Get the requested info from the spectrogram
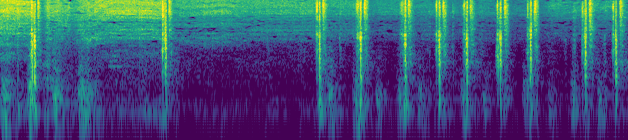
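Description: Pneumatic coil nailer firing nails to fasten metal roof straps to the sheathing: two single shots in the first couple of seconds, then from about three seconds in a rapid run of sharp shots, about three a second.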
